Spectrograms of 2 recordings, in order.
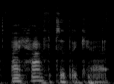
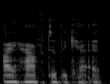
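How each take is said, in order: First: "I have to the cat" lifted higher and softer, teasing; playful higher repeat. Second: Said in the usual way. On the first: Shown as a demonstration. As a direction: repeat it up high with a cheeky grin. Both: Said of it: "Please do not the cat".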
